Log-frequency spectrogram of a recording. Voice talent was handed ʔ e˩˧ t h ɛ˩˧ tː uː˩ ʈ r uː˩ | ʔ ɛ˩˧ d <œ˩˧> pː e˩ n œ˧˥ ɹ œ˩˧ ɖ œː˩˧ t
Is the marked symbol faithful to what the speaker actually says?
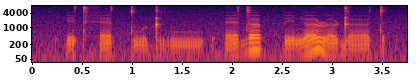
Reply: no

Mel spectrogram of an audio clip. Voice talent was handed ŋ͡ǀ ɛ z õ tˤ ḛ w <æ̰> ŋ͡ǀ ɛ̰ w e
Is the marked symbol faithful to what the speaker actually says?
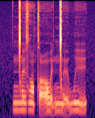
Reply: no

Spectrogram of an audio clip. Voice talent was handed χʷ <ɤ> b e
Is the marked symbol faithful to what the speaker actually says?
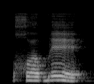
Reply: yes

